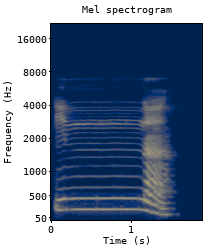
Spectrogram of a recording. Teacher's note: Guna terdapat pada kata inna, dibaca dengung dengan menahan inna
